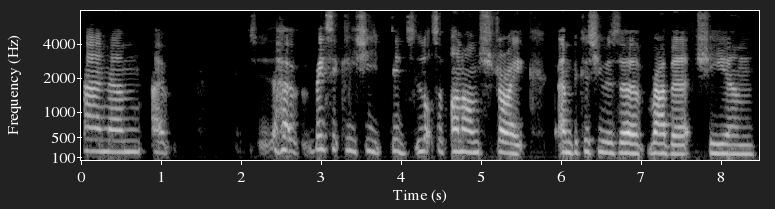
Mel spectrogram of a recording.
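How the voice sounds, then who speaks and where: A woman who makes art videos, chatting casually and teasing with quick, playful interjections. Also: medium pitch, flat delivery, a bit bright, rough recording. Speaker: artist and streamer. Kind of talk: casual livestream chat.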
